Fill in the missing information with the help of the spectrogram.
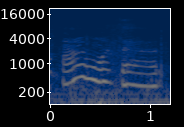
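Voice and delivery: high, slow, choked longing; tearful wish. Retold or imitated. Retelling wishing for her nephew's growth, high and tearful. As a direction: let the want crack the voice. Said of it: "And I was like".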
